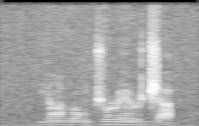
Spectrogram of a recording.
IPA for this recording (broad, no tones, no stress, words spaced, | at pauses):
jẽi̯ðˤuŋt͡ʃoɹ ɛ̃ɹd͡ʒa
